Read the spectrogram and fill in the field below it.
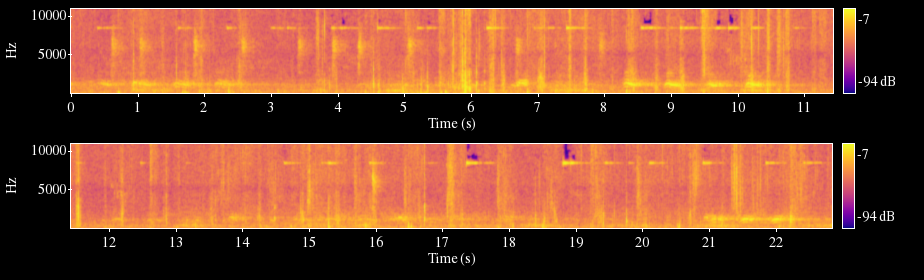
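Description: Footsteps crunch on gravel and stone steps.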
